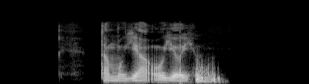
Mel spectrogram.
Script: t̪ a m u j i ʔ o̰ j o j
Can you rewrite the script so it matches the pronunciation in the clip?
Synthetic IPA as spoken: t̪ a m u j a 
